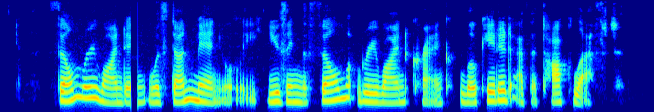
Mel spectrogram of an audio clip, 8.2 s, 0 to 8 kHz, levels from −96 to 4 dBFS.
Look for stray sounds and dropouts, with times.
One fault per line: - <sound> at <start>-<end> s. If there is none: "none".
- dropout at 1.6-1.7 s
